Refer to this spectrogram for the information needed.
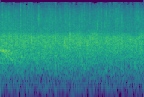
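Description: A church audience applauds its founding pastors steadily, a dense, even wash of many hands clapping at constant loudness with no voices standing out.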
